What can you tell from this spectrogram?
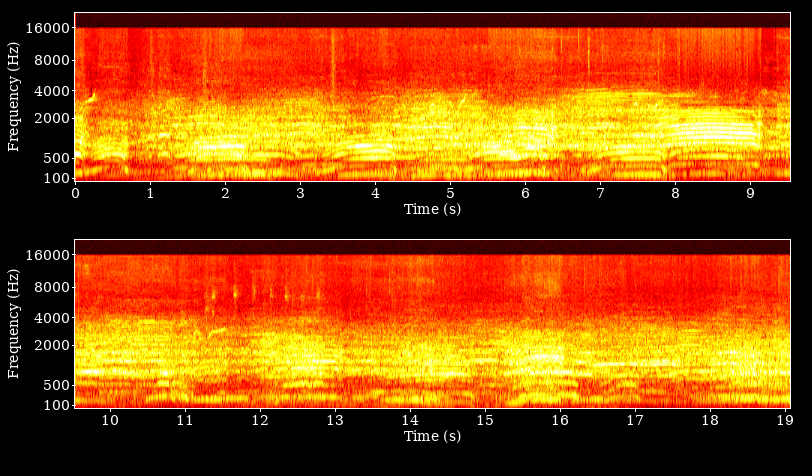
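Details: Lot of half-tooth Hereford and Careta cows at a cattle auction, many animals lowing at once: short arched moos overlapping in a dense, continuous chorus for the whole stretch, with no clear pauses.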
